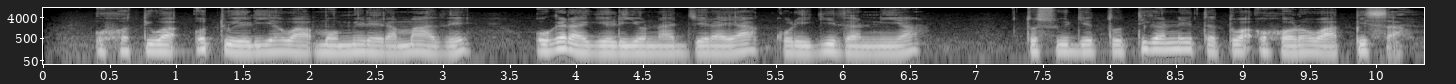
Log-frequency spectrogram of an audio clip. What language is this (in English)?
Kikuyu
